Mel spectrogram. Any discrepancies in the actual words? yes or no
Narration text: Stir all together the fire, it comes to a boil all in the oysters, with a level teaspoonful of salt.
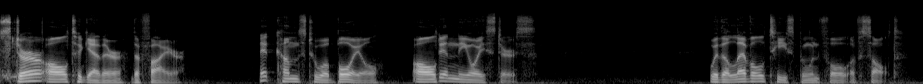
no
